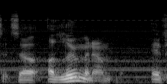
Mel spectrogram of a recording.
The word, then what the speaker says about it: aluminium: stress of syllable uh take a word one of your favorite words aluminum uh yes it's spelled differently at the end but that is not a vowel difference in aluminum it is a stress of syllable difference you guys hit one and three aluminium we hit two aluminum so the the stress of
